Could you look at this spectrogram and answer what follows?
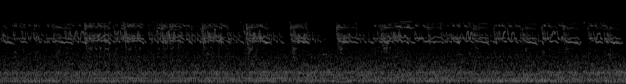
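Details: Four common blackbird nestlings in a nest being fed by both parents in heat above 30 °C; a dense, continuous chorus of high, thin, rapid begging squeaks with brief louder surges, over steady low background hum.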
